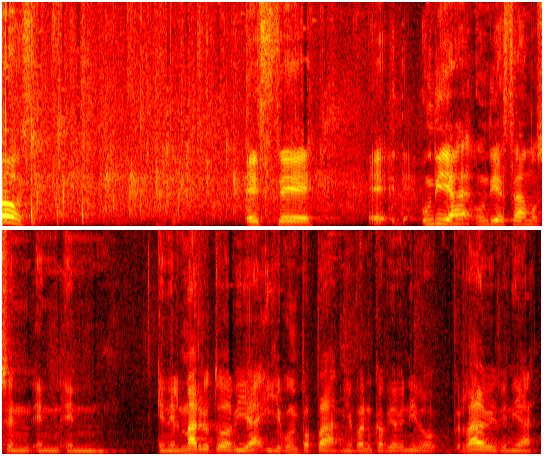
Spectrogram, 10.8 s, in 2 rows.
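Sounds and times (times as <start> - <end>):
audience applause: 0.0 - 4.2
speech: 0.1 - 0.5, 2.4 - 10.7.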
